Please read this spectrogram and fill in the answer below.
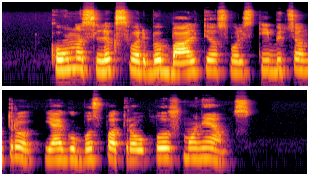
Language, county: Lithuanian, Vilnius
